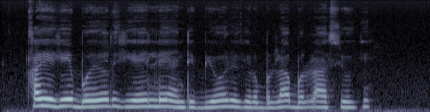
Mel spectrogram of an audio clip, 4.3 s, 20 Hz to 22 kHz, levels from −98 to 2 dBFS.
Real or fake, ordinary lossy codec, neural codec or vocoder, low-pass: real; none; none; none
